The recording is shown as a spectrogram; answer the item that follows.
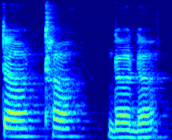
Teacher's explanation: ट, ठ, ड, ढ ये सब मूर्ध व्यंजन है।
